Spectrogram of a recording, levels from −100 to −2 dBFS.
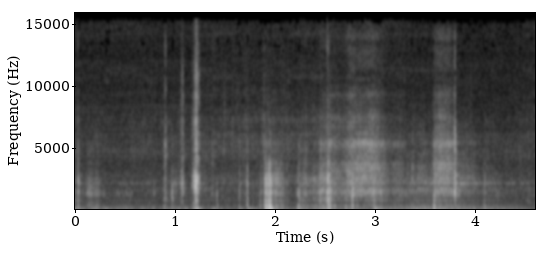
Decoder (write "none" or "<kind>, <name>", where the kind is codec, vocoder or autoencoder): none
